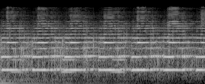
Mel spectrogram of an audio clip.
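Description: Air horns sounding one long, steady, held tone.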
